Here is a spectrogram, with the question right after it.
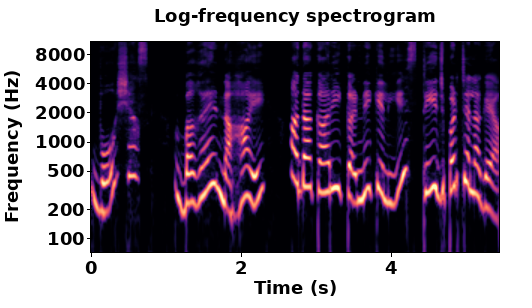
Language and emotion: Urdu, disgusted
